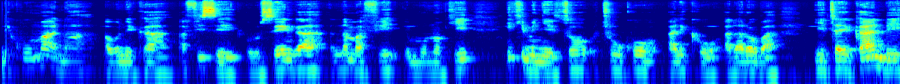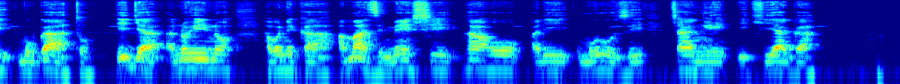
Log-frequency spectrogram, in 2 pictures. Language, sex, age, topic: Rundi, male, 25-35, agriculture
